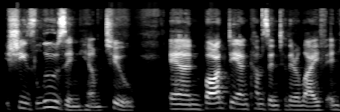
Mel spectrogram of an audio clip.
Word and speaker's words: Bogdan: I loved the storyline with Stephen and Bogdan. I keep saying his name wrong. um, hold on, Bogdan.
